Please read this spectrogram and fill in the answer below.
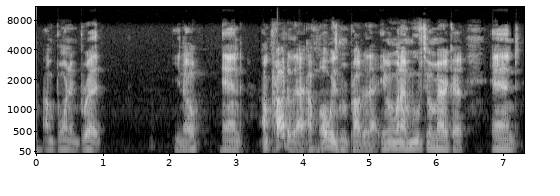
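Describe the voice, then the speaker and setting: Man, from Northern Nigeria, native Hausa speaker, husky voice, dull lo-fi recording, blunt impassioned vlog rant. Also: fairly low pitch. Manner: blunt, impassioned, repeats for emphasis. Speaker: vlogger. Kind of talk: casual opinion rant to camera.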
